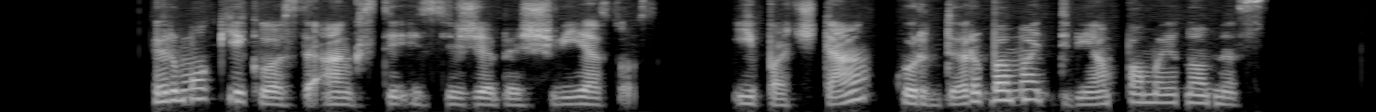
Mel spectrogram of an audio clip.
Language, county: Lithuanian, Kaunas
